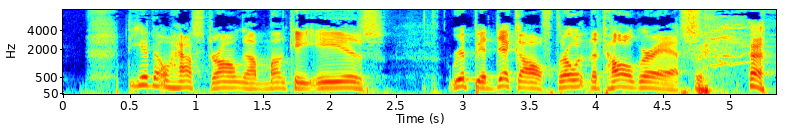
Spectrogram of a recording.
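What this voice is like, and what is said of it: Dave Chappelle impression. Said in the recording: “that's a Dave Chappelle accent”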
